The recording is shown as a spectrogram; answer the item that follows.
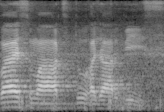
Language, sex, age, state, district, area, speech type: Maithili, male, 45-60, Bihar, Saharsa, urban, spontaneous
